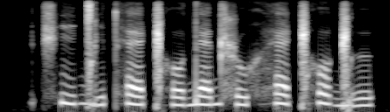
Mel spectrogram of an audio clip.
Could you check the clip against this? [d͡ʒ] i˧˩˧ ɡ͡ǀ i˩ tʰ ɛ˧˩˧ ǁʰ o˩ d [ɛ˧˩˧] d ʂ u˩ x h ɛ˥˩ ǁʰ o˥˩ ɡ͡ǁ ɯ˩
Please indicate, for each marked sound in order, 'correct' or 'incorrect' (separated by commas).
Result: incorrect, correct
